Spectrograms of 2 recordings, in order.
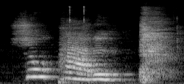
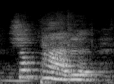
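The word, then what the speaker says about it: שופר: 예, 쇼파르. 그래서 예, 쇼파하고 좀 비슷하다 그죠 발음이? 쇼파르.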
